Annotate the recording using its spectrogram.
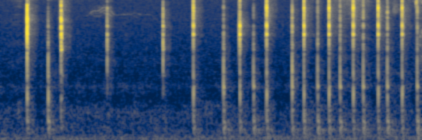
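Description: Faint plastic clicks of the buttons on a CareSens N blood glucose meter pressed repeatedly to step through the date setting: a few scattered clicks, then a quick run of about six a second from about two seconds in.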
